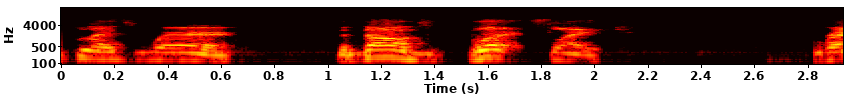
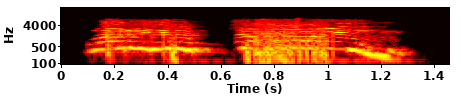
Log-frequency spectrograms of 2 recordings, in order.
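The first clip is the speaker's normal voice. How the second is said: loud, very high, slow shout of disbelief; hammed-up shocked shriek; mock horrified yell; 4 dB louder, slower than usual. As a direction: scream it at the screen, appalled. Narrator yells in disbelief.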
